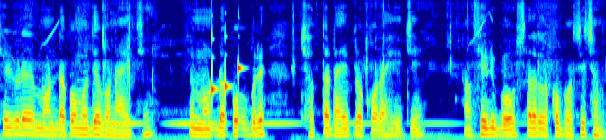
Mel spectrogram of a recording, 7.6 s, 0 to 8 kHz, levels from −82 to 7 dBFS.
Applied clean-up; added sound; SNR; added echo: none; Glass; 16 dB; none.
